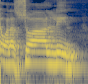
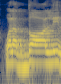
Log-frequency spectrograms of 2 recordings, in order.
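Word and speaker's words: ولا الضالين: যাল্লিনও না, দাল্লিনও না, পরিষ্কার বলছি। কিছু লোক বলে ওয়ালাজ-যাল্লিন, তো যাল্লিনও না ওয়ালাদ-দাল্লিন মানে দালও না, ওটা হচ্ছে দাদ, ওয়ালাদ-দাল্লিন।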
